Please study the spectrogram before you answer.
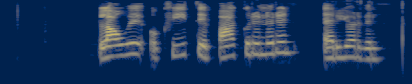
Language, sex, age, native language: Icelandic, female, 40-49, Icelandic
